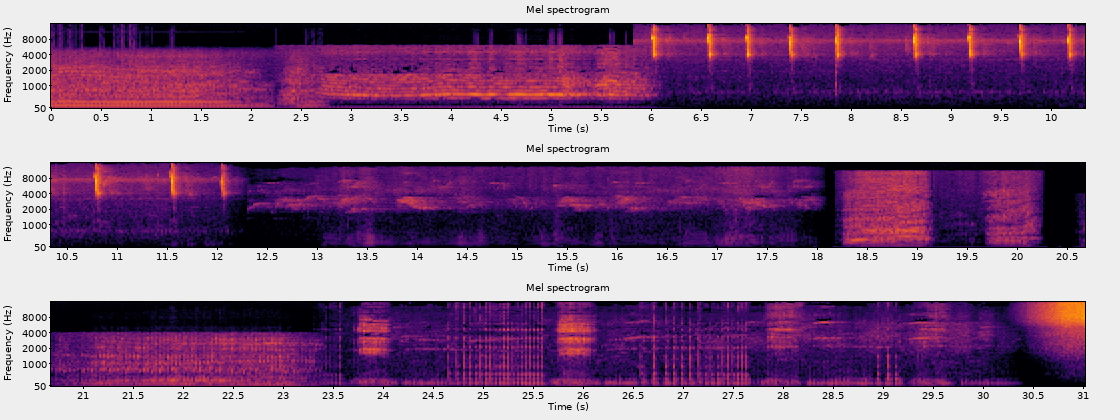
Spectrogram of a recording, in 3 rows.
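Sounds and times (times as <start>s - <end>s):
bear growling: 0.1s - 6.0s, 18.2s - 30.4s
hummingbird chirping: 5.9s - 18.1s, 23.4s - 30.3s
chipmunk chip calls: 6.0s - 12.2s.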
